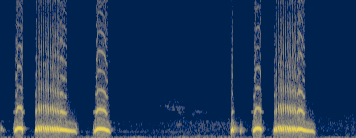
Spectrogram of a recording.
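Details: Spotted dove used as a decoy calls wild birds to come and join the flock, giving two full cooing phrases: quick short notes rising into a long hoarse coo that slides down, then a closing short note.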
